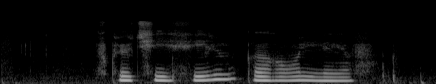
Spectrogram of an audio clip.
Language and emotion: Russian, neutral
